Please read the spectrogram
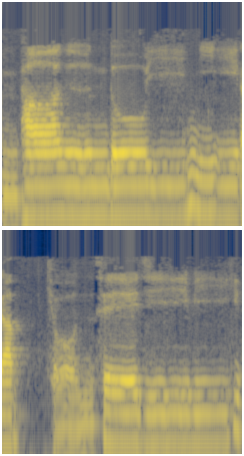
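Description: A man chanting Classical Chinese text in Korean reading pronunciation, in the drawn-out sung style of traditional recitation. He holds long, level notes, with a short pause a little past halfway.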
